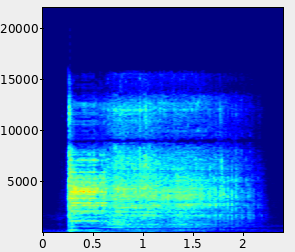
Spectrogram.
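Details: 1991 GMC Suburban R1500, 5.7 TBI with a 168-tooth flexplate and offset-bolt starter: a harsh two-second metallic grind when cranking without firing; the flexplate teeth looked fine and shims didn't help, so the starter is being replaced.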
